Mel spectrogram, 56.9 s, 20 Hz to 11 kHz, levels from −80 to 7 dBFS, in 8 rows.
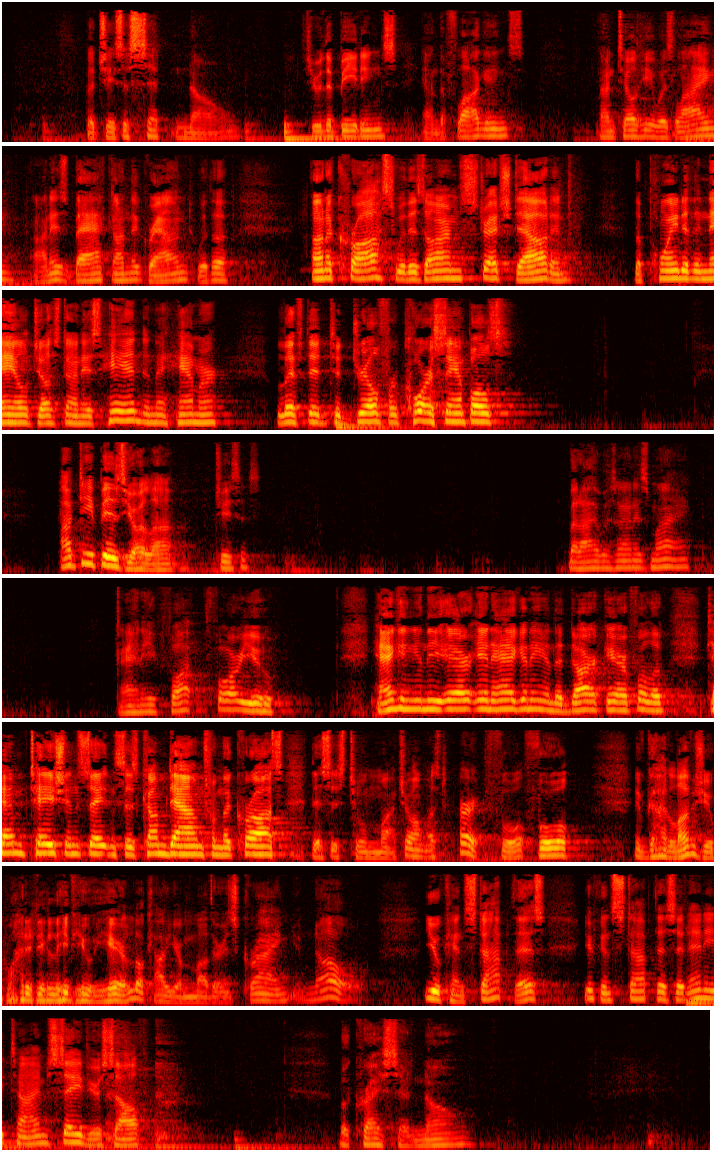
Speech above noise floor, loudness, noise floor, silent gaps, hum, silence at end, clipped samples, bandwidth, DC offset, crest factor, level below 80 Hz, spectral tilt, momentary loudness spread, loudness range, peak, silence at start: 40 dB; -28 LUFS; -68 dBFS; none; none; 0.55 s; under 0.1%; 9.6 kHz; under 0.1%; 26 dB; -52 dBFS; -4 dB/octave; 17 LU; 12 LU; -2 dBFS; 0.4 s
